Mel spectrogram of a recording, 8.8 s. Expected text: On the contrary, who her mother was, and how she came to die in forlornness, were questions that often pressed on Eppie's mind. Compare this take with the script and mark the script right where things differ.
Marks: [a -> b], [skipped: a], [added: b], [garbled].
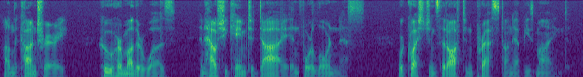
On the contrary, who her mother was, and how she came to die in forlornness, were questions that often pressed on Eppie's mind.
